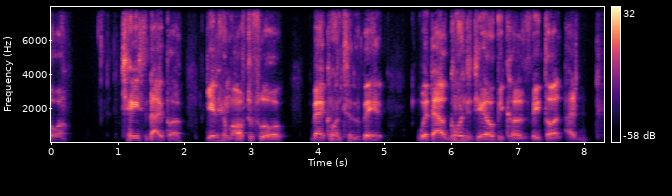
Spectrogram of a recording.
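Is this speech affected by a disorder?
Yes: cerebral palsy, spastic.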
